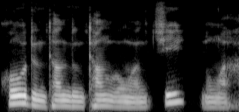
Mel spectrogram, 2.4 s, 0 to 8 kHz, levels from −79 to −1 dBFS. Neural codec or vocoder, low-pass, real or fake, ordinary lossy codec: codec, 16 kHz, 2 kbps, FunCodec, trained on LibriTTS, 25 frames a second; none; fake; none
